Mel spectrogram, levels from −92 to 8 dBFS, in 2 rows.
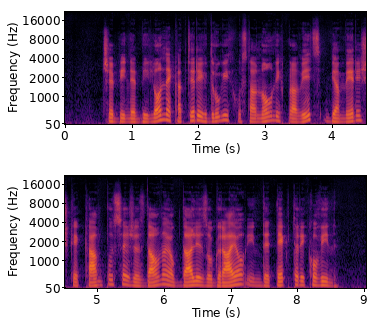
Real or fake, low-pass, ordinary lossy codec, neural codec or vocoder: fake; none; none; codec, 44.1 kHz, 3.4 kbps, Pupu-Codec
